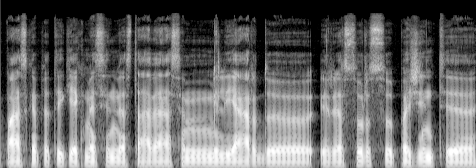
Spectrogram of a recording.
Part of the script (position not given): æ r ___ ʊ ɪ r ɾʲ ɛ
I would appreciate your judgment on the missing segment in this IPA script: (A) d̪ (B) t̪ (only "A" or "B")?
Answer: A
